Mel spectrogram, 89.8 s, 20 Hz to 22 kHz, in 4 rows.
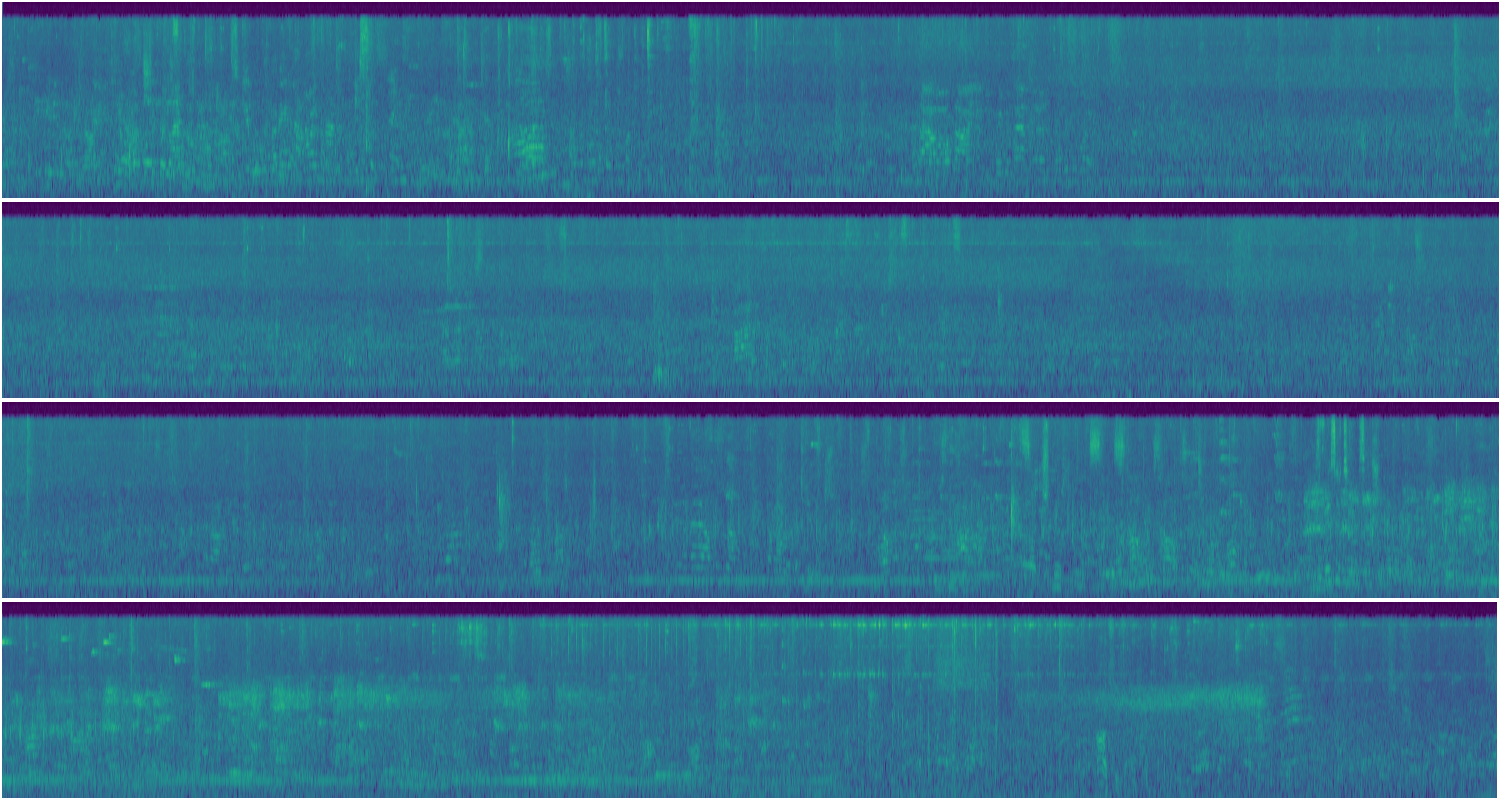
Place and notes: mannheim, main station, railroad traffic
recorded june 28th, 2008, around 10 p. m.
project: "hasenbrot - a private sound diary"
